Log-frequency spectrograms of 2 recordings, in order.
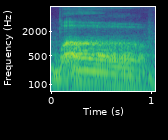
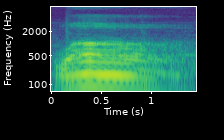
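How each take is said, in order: First: Put-on a short, falling, childlike "Whoa"; a lightly voiced child, mildly amazed; imitating a toddler's awe again. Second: Put-on a drawn-out, falling, childlike "Whoa"; a light child impression, awed and falling; imitating a toddler's awe. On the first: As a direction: voice the niece, impressed a second time. And she's like. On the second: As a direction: voice the niece's wonder at the ship. And she goes.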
